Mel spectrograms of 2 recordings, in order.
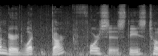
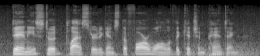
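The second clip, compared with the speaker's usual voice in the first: ordinary delivery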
